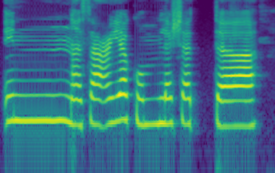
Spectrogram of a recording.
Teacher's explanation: कलिमत लशत्ता में यहाँ जो कि लाम पे ज़बर है तो उसका ध्यान रहे हम लाम को ज़बर से पढ़ेंगे। फिर हर्फ ता है और उस पर तशदीद है तो हम 2 हर्फ के मकदार में ता को पढ़ेंगे। आखिरी में मद तबीई है तो हम अपनी आवाज़ 2 मद के बराबर लंबी करेंगे।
